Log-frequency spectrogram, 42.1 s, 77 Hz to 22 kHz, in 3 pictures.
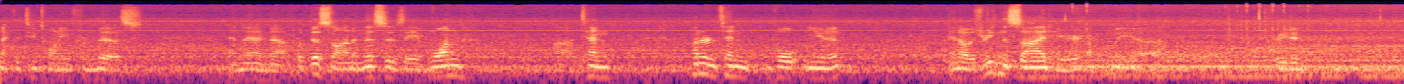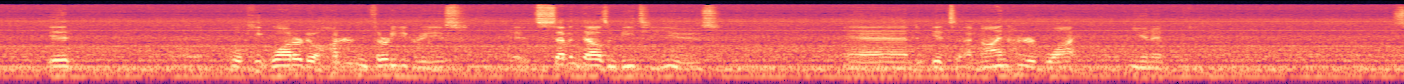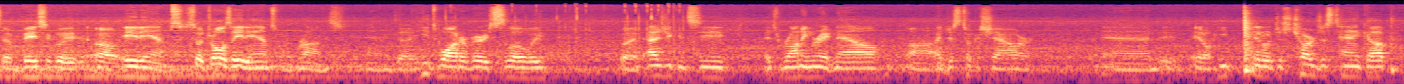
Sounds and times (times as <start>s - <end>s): Speech: 0.0s - 1.5s, 2.3s - 4.7s, 5.6s - 6.2s, 6.9s - 8.4s, 9.5s - 11.7s, 12.7s - 13.1s, 14.5s - 14.8s, 16.4s - 21.3s, 22.5s - 25.8s, 28.0s - 33.6s, 34.3s - 38.4s, 39.1s - 42.1s.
